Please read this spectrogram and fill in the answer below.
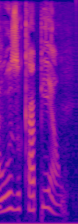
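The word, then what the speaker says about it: usucapião: Então, mas a pronúncia certa? É uso capião.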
